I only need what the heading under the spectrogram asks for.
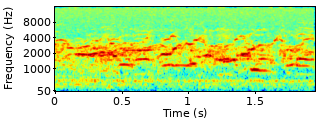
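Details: A cormorant colony during its feeding period, normally quiet birds, with grey herons nesting nearby: a dense, steady din of many overlapping squealing, honking and croaking calls with no pauses.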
